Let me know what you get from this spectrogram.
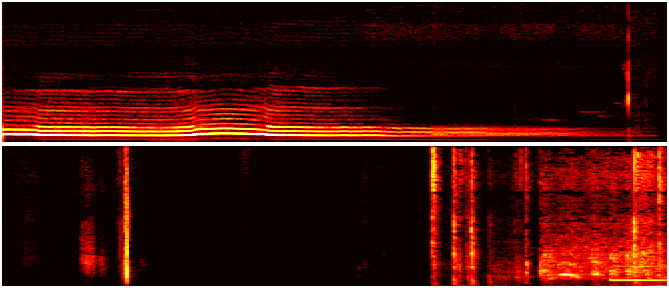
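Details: Lynx scream from two lynx facing off: one long, wavering, nasal wail that rises sharply once then sinks and fades over four seconds, followed by silence, a few clicks, and rustling noise.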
